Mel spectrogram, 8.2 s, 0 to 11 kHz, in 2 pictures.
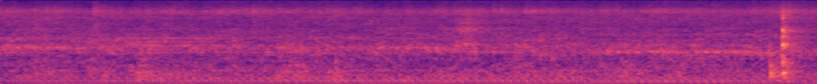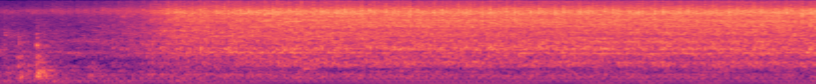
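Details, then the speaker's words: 1988 BMW E28 535is, cold start, with many new engine parts: steady, even low idle hum with no knocks or misses, hiss rising halfway through; engine stays smooth and healthy. "the engine is cold right now so start it up"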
